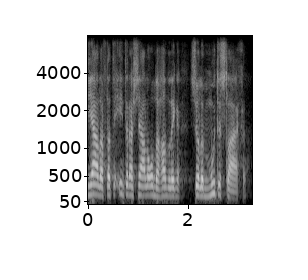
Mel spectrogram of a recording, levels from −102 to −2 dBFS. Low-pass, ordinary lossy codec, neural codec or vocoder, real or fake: 7.2 kHz; Opus, 24 kbps; none; real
